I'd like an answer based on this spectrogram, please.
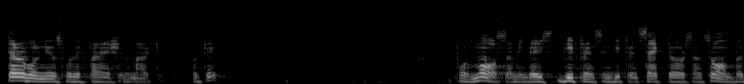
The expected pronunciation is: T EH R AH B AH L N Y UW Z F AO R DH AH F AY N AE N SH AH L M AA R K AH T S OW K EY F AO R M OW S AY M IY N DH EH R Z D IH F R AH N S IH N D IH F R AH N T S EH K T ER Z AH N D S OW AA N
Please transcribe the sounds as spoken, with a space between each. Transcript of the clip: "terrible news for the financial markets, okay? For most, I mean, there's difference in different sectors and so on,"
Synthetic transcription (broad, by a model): T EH R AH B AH L N Y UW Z F AO R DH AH F AY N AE N SH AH L M AA R K AH T S OW K EY F AO R M OW S AY M IY N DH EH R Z D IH F R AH N S IH N D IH F R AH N T S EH K T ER S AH N S OW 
